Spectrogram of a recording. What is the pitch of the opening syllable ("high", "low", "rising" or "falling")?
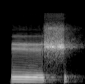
falling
